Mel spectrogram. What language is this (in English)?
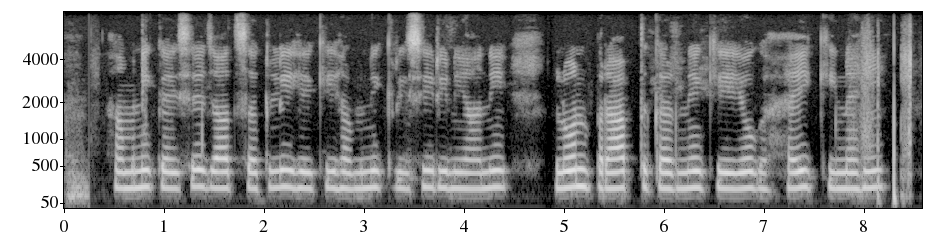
Magahi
